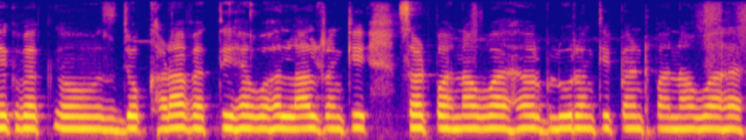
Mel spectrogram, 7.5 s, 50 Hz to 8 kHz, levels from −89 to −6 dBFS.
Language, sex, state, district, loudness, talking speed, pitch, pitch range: Hindi, female, Uttar Pradesh, Etah, -14 LUFS, 185 wpm, 220 Hz, 215-225 Hz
